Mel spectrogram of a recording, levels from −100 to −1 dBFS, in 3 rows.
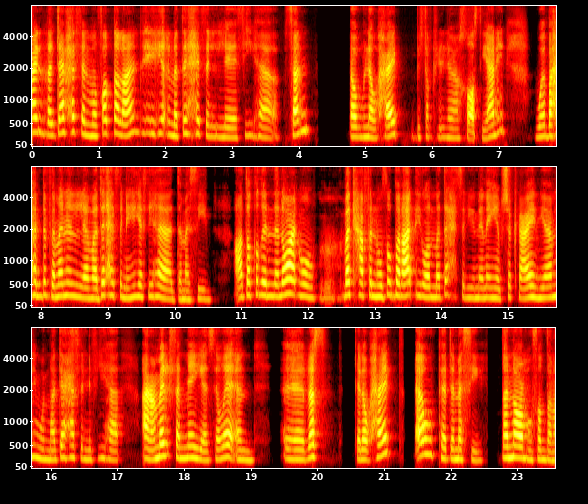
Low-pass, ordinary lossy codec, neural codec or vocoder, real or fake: none; none; codec, 16 kHz, 0.5 kbps, FunCodec, trained on LibriTTS, 25 frames a second; fake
